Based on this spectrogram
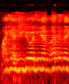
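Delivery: very high, shrill, bellowing yell. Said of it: "He's yelling at the engineers".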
